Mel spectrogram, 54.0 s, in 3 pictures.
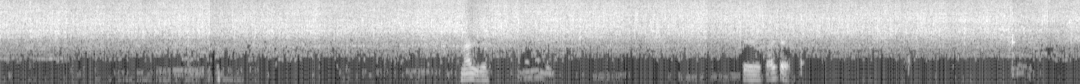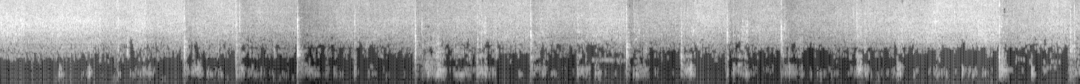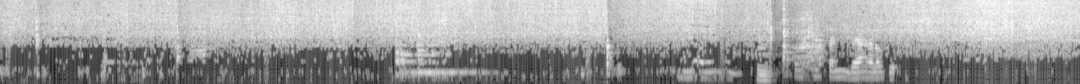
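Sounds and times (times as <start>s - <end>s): mango slices sizzling in a pan: 0.0s - 54.0s
metal spatula scraping a pan: 16.8s - 24.2s, 24.9s - 36.7s, 37.6s - 39.8s, 42.6s - 45.0s, 49.0s - 50.0s.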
